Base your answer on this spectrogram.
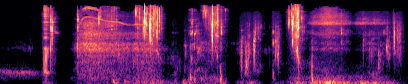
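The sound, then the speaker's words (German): Wet sipping and slurping of wine during a tasting: a few short mouth sounds with smacking and swishing, moderately loud. No one speaks. “Ich nehme nochmal einen Schluck.”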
